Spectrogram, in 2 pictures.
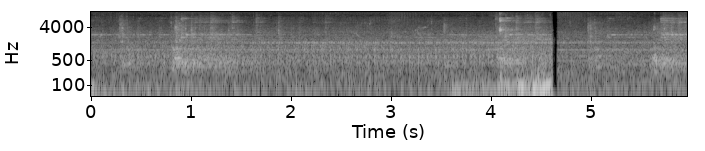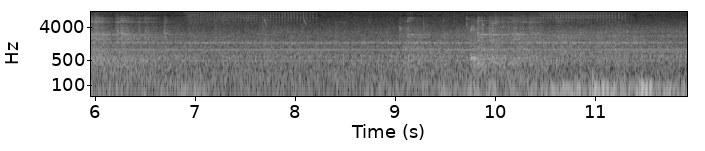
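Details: A steady mechanical hum like an idling vehicle runs throughout, with occasional rustles and clunks and no animal calls.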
